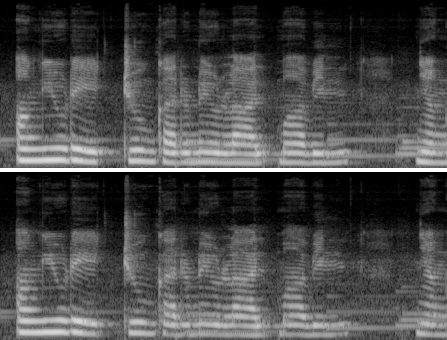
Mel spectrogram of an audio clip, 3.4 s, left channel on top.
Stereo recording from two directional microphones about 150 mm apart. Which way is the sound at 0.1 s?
15° left (ahead or behind).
